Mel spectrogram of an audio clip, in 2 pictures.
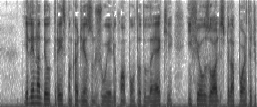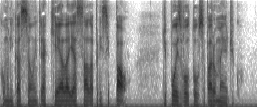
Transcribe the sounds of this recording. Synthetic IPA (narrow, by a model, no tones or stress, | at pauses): elẽnɐd̪ewt̪ɾejspɐ̃ŋkad͡ʒĩɲɐznʊʒueʎʊkõw̃ɐpõnt̪ɐd̪ʊlɛkʰɪ | ẽfiowʊzɔʎʊspelɐpɔɾt̪ɐd͡ʒɪkomunikasɐ̃w̃ẽnt̪ɾɪakʰɛlɐɪɐsalɐpɾĩsi̥pa̰w | d͡ʒɪpojzvowt̪owsɪ̥paɾʊmɛd͡ʒikʊ̥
